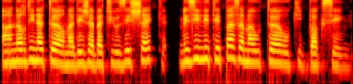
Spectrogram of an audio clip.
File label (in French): french fr-fr; siwis; hooligan; Instant Language Dubbing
